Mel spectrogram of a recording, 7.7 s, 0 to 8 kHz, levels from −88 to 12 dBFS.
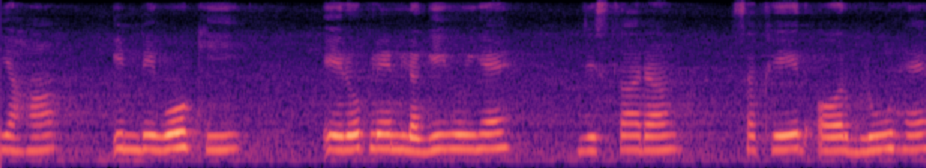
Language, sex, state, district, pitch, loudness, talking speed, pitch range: Hindi, female, Uttar Pradesh, Muzaffarnagar, 225 Hz, -17 LUFS, 100 wpm, 220-235 Hz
